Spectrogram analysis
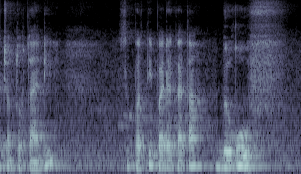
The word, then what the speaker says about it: Beruf: Beruf, kan di situ penekanannya ya.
